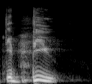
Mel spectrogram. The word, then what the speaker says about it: debut: That's… T is silent. – Debut.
